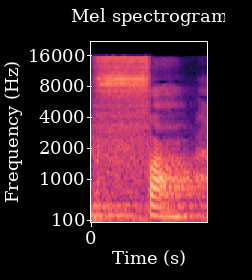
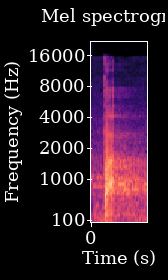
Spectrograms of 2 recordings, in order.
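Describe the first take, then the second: First: It starts with a flowing f sound. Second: It starts with a closed-lip p sound. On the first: The speaker calls it right. "fa ada nafas mengalir, gigi atas nempel bibir bawah" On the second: The speaker calls it wrong. "jangan pak pak"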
